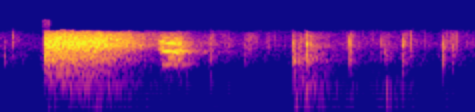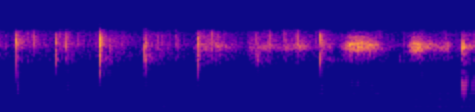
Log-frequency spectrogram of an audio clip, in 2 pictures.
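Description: A gunshot in a radio crime drama: one loud, sharp blast that rings briefly, followed by many smaller sharp cracks and clicks of varying loudness.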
